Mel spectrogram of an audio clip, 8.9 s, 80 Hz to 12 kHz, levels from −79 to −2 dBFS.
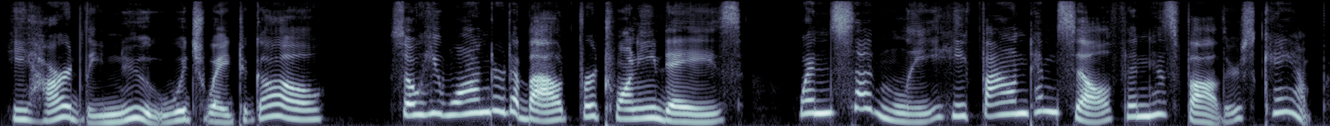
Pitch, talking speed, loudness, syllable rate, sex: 245 Hz, 155 wpm, -19 LUFS, 4.0 syllables/s, female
